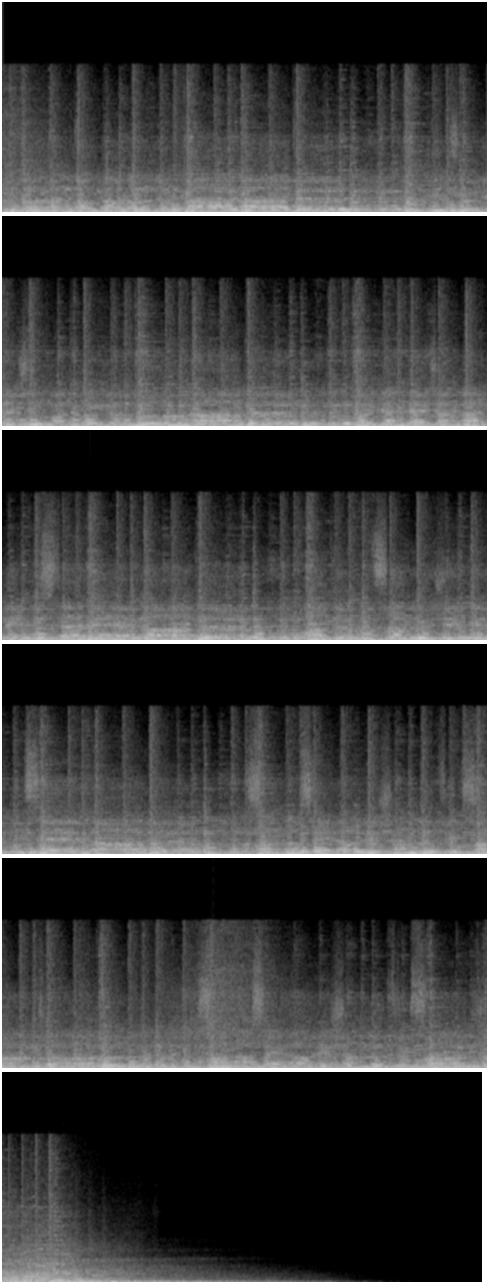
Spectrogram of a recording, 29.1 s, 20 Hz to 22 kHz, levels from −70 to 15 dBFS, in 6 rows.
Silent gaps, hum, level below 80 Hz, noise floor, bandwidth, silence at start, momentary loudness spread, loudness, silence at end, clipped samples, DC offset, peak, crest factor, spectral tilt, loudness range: none; none; -18 dBFS; -70 dBFS; 16.5 kHz; 0 s; 4 LU; -11 LUFS; 1.5 s; under 0.1%; under 0.1%; 0 dBFS; 10 dB; -5.5 dB/octave; 2 LU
